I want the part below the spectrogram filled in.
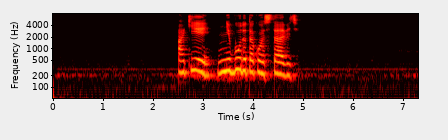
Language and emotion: Russian, angry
